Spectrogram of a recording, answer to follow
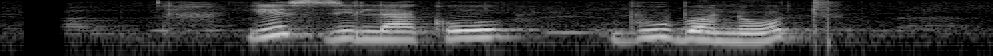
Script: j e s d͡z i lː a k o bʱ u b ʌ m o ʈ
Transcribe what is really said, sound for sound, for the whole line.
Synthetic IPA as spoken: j e s d͡z i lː a k o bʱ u b ʌ n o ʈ

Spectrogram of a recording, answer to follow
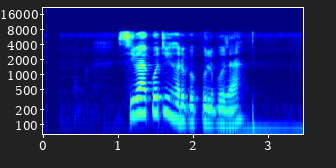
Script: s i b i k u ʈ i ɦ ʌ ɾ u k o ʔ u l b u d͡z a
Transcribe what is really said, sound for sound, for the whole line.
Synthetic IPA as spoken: s i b a k o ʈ i ɦ ʌ ɾ u k o k u l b u d͡z a

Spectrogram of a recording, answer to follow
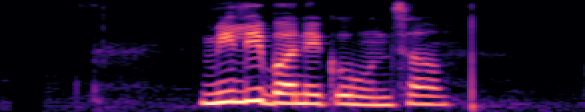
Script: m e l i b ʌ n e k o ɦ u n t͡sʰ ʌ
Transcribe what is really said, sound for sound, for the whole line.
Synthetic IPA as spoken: m i l i b ʌ n e k o ɦ u n t͡sʰ ʌ

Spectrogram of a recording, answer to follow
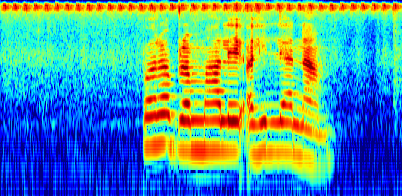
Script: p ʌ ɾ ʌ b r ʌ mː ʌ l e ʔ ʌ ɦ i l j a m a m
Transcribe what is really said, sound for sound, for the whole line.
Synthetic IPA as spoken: p ʌ ɾ ʌ b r ʌ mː a l e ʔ ʌ ɦ i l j a n a m

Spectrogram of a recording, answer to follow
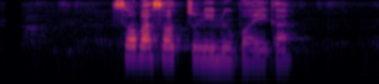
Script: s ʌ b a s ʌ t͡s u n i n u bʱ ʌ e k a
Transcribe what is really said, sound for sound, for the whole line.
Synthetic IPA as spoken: s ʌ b a s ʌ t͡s u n i n u bʱ ʌ e k a

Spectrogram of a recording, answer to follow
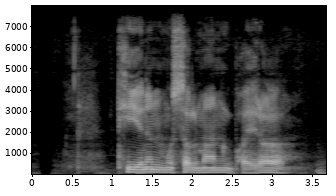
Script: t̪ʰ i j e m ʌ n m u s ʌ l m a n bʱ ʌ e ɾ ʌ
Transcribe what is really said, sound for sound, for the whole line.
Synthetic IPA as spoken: t̪ʰ i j e n ʌ n m u s ʌ l m a n bʱ ʌ e ɾ ʌ

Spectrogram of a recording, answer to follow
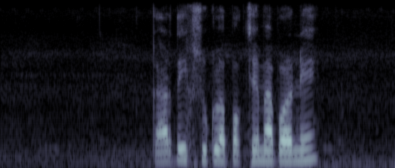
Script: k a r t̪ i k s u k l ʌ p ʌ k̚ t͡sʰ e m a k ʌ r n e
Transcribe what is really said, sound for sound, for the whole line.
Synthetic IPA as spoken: k a r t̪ i k s u k l ʌ p ʌ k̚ t͡sʰ e m a p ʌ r n e

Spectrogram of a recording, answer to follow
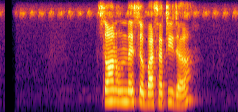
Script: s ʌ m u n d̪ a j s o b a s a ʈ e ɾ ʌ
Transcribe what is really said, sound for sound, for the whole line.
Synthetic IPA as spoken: s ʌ n u n d̪ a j s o b a s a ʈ i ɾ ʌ

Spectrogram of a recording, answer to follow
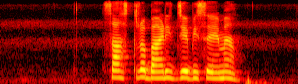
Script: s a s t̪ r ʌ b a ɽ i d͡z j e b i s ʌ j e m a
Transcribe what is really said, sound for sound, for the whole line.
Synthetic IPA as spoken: s a s t̪ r ʌ b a ɽ i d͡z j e b i s ʌ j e m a

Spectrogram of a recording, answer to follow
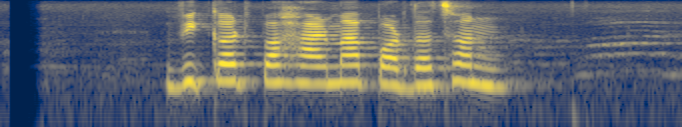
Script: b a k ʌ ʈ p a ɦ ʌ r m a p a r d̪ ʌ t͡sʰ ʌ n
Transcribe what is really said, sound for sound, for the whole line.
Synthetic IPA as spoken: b i k ʌ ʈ p ʌ ɦ a r m a p ʌ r d̪ ʌ t͡sʰ ʌ n

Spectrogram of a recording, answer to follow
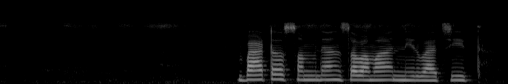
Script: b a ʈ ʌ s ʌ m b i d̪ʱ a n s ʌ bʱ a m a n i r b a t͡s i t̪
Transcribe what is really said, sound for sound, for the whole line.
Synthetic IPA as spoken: b a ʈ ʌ s ʌ m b i d̪ʱ a n s ʌ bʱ a m a n i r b a t͡s i t̪

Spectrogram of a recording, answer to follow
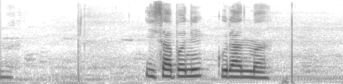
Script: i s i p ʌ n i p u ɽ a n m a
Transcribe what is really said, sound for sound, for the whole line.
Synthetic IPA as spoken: i s a p ʌ n i k u ɾ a n m a

